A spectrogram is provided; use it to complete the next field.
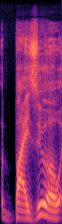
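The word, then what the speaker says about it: baizuo: again yeah you know by Zuo by Zuo so Kay Webber says by Zuo is pronounced by Zuo thank you Captain Marvel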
